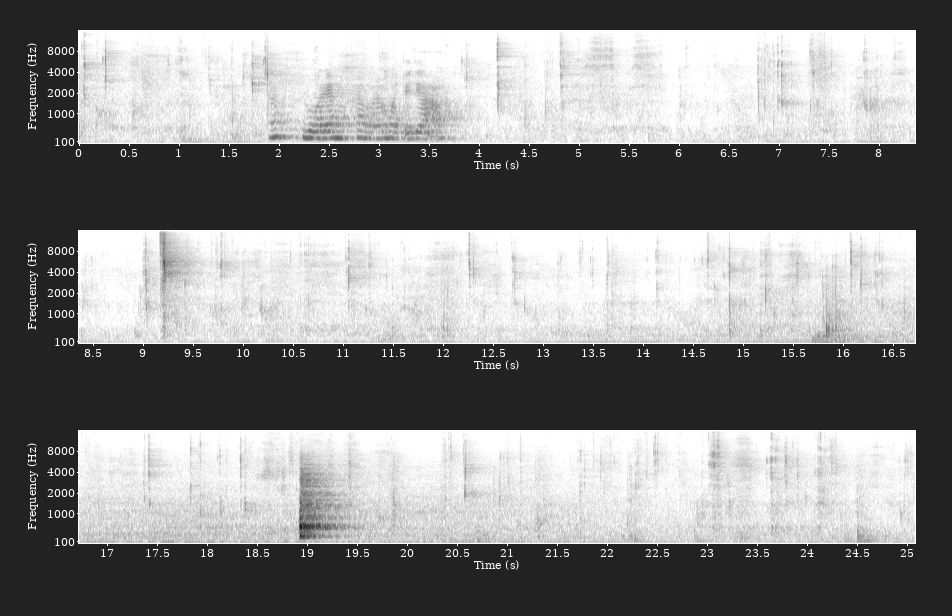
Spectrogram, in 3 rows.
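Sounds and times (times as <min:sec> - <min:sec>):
people chewing and biting food: 0:00.0 - 0:02.4, 0:03.7 - 0:25.0
wet mouth clicks and smacks: 0:03.8 - 0:05.3, 0:09.0 - 0:10.0.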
